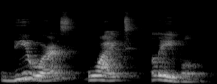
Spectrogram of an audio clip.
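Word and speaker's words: Dewar's White Label: Tomad nota, es Dewars White Label.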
